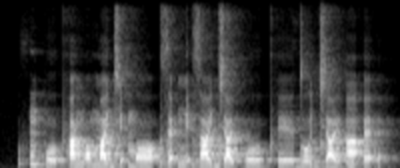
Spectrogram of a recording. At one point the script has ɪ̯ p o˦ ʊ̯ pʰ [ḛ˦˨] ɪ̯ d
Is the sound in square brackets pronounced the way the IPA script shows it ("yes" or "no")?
no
